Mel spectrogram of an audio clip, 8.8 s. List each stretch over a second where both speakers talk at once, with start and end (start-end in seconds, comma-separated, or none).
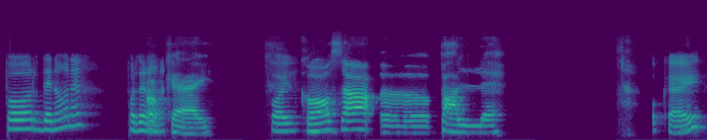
none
